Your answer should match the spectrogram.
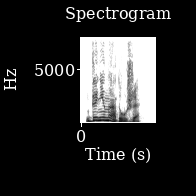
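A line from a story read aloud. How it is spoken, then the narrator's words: Softened. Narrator (Russian): смягчилась Лесса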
